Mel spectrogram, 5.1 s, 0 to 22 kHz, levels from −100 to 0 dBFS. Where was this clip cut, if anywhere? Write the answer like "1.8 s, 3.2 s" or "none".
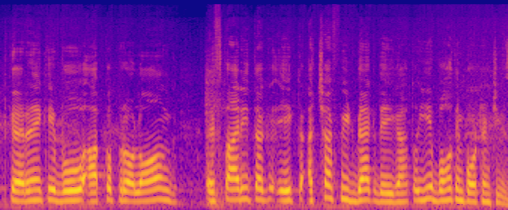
none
